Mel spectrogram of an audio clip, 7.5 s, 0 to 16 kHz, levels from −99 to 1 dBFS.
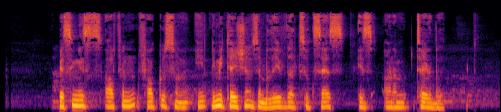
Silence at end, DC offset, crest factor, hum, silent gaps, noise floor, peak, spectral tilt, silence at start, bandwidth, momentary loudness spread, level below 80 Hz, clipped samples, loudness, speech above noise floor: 0.75 s; under 0.1%; 20 dB; none; none; -69 dBFS; -4 dBFS; -5.5 dB/octave; 0.8 s; 11.5 kHz; 8 LU; -52 dBFS; under 0.1%; -23 LUFS; 47 dB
